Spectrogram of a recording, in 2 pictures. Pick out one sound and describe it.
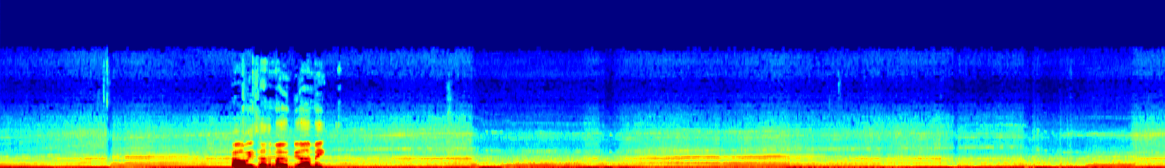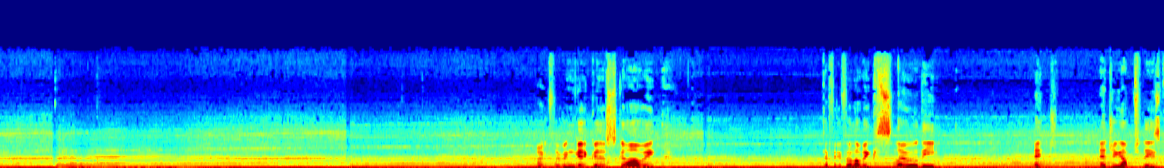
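A racing car engine revs high, rising and dropping with each gear change.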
